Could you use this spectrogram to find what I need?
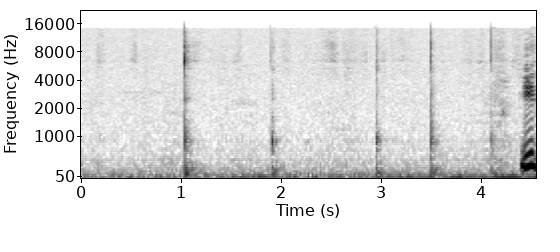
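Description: A marker taps on a whiteboard.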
